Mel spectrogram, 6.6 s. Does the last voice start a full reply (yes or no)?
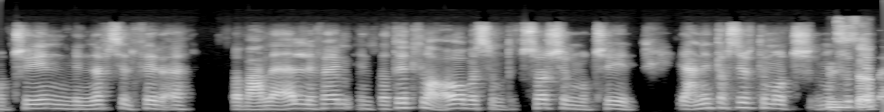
no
